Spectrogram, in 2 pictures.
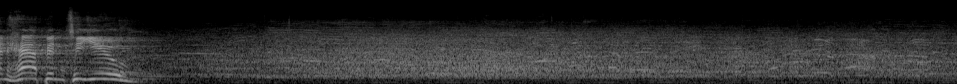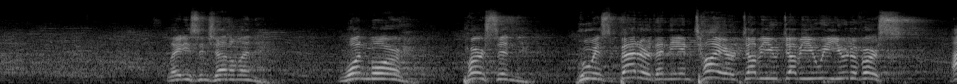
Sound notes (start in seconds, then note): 2.6 applause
